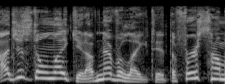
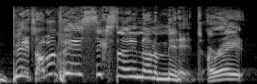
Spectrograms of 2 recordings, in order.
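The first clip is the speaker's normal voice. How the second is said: fast, high-pitched mock ranting; indignant protest; 13 semitones higher, 4 dB louder, faster than usual. Paying man to client offering to go, indignant protest. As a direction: fire it back, high and quick.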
